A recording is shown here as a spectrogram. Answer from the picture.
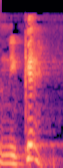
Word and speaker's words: Nike: en los anuncios pero la gente dice Nike porque viene de los Estados Unidos pero realmente Nike no es una palabra en inglés sino que es una palabra en griego la pronunciación correcta es ni qué porque no es inglés es griego Pero qué es niqu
